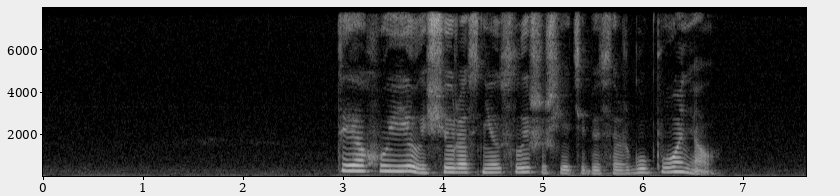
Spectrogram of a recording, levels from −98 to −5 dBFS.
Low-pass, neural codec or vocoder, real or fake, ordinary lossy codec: none; none; real; none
